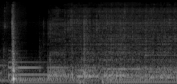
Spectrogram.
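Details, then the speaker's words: PC front-panel earphone jack: plugging a smartwatch into a front USB port to charge only, with no data exchange, causes a click then a steady low buzz with faint whine of charging interference. "저는 충전을 하는데 이런 소리가 나요 굉장히 거슬리고 불편합니다"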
